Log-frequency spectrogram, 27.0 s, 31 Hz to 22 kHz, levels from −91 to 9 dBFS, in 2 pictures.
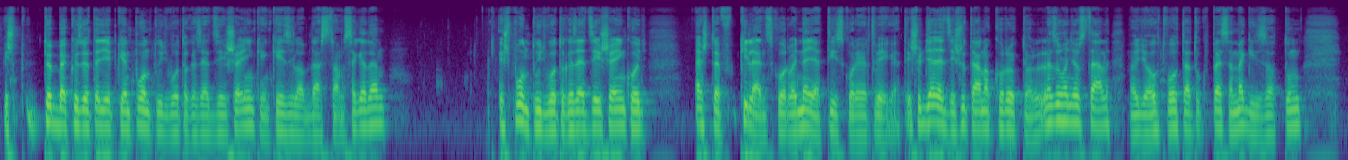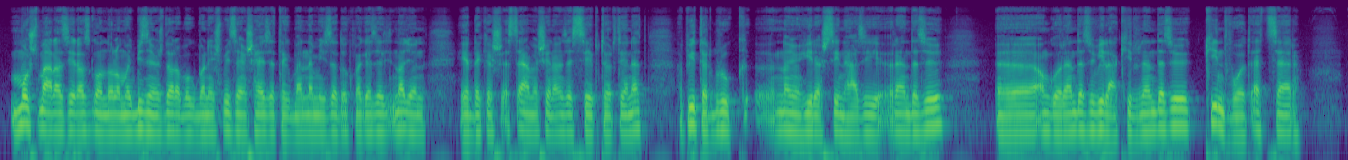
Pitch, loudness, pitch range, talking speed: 110 Hz, -19 LUFS, 100-125 Hz, 170 wpm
